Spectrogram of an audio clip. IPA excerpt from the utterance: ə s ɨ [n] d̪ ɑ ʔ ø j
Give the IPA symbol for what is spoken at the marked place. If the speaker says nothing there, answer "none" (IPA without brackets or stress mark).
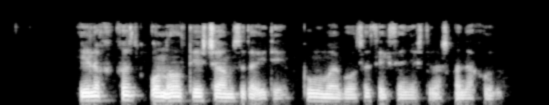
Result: none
